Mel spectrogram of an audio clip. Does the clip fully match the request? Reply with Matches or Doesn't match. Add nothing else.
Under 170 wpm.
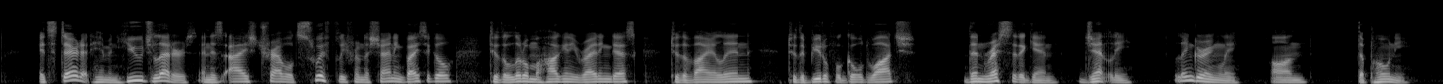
Matches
